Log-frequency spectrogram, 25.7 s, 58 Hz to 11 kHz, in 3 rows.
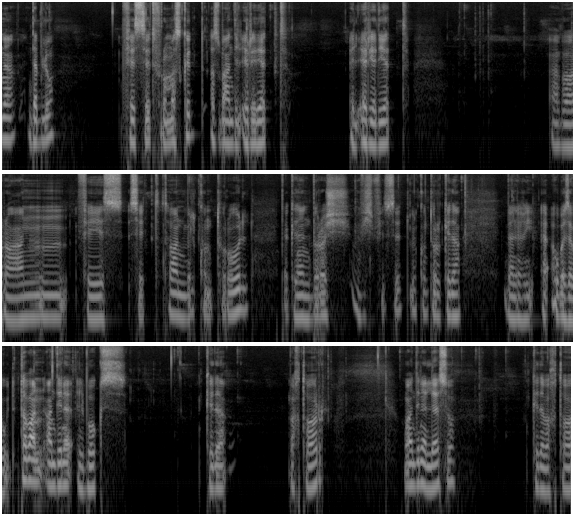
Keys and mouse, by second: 0.5 w, 3.1 middle click, 3.9 ctrl+middle click, 4.3-5.3 shift+drag, 7.3-10.6 shift+drag, 11.1 ctrl+click, 13.4 click, 14.5-15.5 ctrl+drag, 16.5 middle click, 17.9 shift+middle click, 18.9 click, 20.3 click, 21.6 alt+middle click, 23.1 click, 24.0 alt+shift+middle click, 24.7 click.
